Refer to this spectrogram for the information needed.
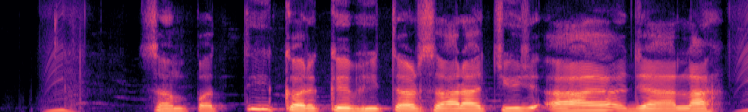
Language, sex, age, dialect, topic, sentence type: Bhojpuri, male, 25-30, Western, banking, statement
